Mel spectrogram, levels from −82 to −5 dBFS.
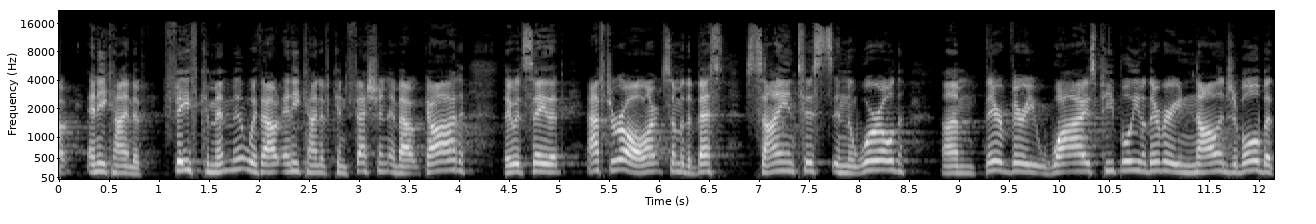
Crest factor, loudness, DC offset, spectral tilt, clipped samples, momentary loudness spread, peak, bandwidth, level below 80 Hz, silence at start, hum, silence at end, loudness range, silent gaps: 20 dB; -20 LUFS; under 0.1%; -3.5 dB/octave; under 0.1%; 8 LU; 0 dBFS; 16.5 kHz; -76 dBFS; 0 s; none; 0 s; 2 LU; none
